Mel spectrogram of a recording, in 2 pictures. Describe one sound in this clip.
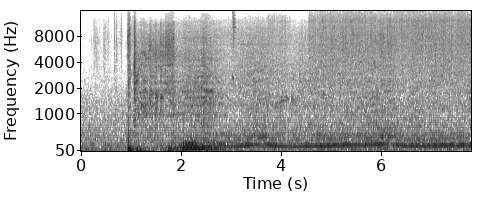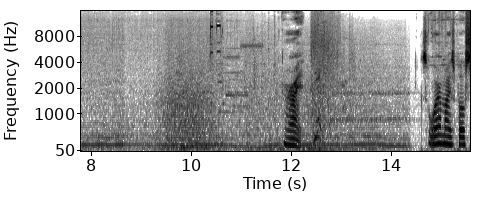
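A truck engine revs up and then hums steadily as the truck drives.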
